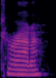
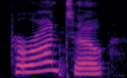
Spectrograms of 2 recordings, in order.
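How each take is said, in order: First: It is said quickly with syllables run together. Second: It is said slowly with every syllable clear. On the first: "But if I'm talking about it, it's Toronto" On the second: "I actually have to slow down and say Toronto"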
